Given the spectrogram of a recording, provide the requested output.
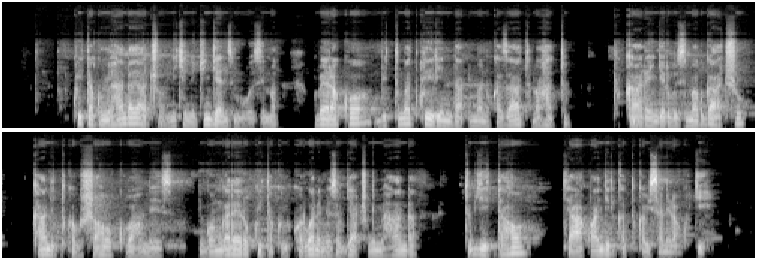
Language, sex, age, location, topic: Kinyarwanda, male, 25-35, Huye, agriculture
